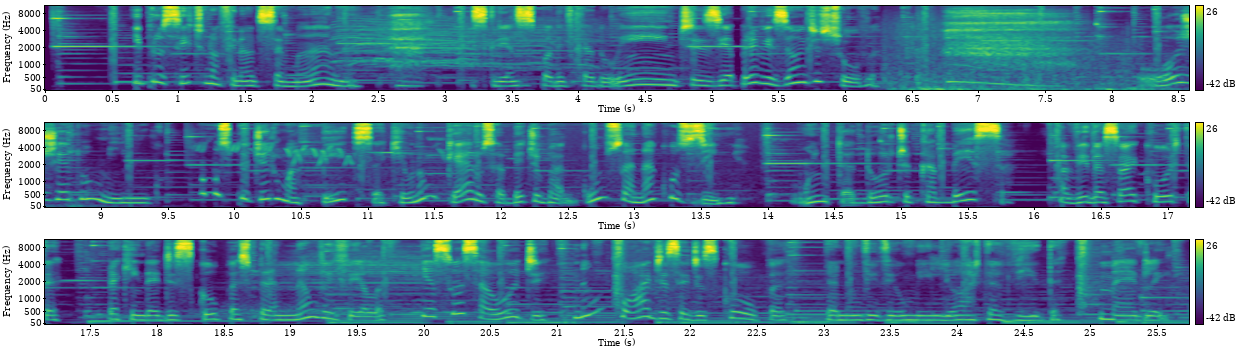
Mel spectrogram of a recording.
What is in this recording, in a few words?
portuguese brazilian promos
